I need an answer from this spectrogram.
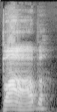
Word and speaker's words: Bohqbe: magistrate with their guide, Bob, which is spelled, for those keeping score at home, Bohqbe. Mind you, the Q and the E are silent.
